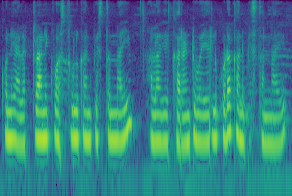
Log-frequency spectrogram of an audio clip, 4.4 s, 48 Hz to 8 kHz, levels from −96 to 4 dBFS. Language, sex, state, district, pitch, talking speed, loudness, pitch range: Telugu, female, Telangana, Hyderabad, 215 Hz, 125 wpm, -18 LUFS, 200-220 Hz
